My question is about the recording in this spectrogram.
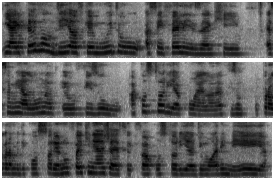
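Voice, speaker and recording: A woman's voice: a little high, steady tone, fast, hardly any pauses, a little mellow. A woman with a Brazilian Portuguese accent who hosts a live class for parents. She explains conversationally, works through many examples and often adds tag questions. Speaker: host and parent educator.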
